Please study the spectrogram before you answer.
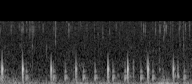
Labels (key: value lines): label: biophony, knock croak
recorder: SoundTrap 300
